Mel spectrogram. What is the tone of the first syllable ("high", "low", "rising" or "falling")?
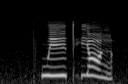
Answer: high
